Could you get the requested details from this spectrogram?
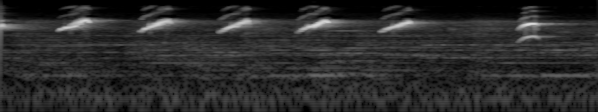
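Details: Young long-tailed shrike taken from the wild, tamed for about three months and now singing often: five rising, slurred whistled notes spaced about a third of a second apart, then a sharper note with a lower echo.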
